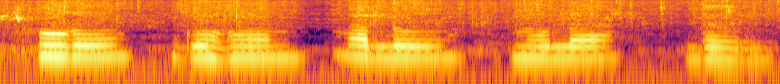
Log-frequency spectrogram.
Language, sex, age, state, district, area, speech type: Santali, female, 30-45, West Bengal, Birbhum, rural, spontaneous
